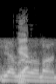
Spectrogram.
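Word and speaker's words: Ruwa Romman: State Rep Ruha Rahman, am I pronouncing that correctly? Yeah, Ruha Rahman, yeah.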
